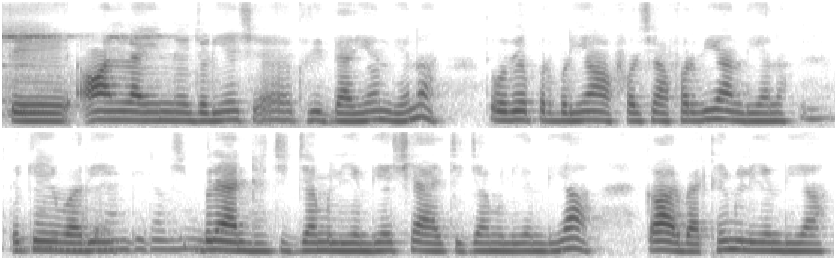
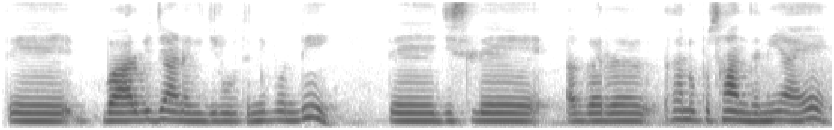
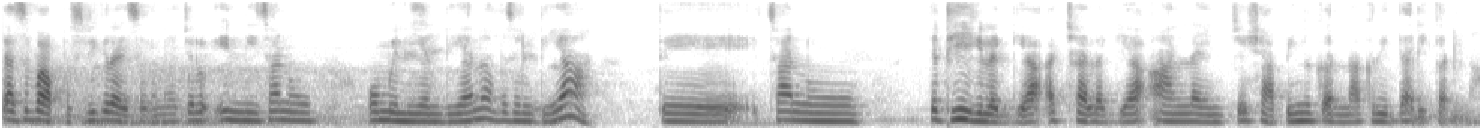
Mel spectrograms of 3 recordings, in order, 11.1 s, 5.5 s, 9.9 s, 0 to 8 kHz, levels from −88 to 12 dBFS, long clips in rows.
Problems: background sounds at intervals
